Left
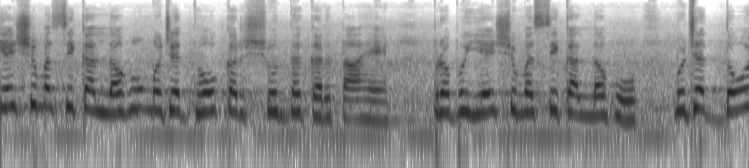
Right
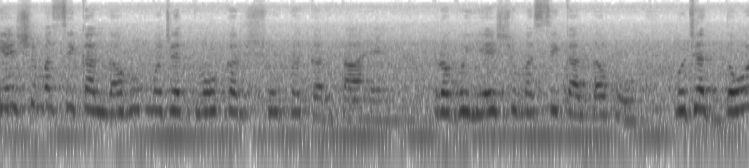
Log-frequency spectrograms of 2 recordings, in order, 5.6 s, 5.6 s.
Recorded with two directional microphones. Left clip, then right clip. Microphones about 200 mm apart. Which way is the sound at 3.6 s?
40° left (ahead or behind).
